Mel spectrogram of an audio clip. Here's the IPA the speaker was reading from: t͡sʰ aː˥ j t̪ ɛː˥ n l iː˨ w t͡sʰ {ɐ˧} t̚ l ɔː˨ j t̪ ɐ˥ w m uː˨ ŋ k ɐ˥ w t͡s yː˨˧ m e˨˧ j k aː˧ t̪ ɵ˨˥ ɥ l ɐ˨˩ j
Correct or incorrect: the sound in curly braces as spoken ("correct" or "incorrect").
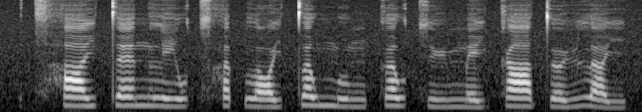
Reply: correct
